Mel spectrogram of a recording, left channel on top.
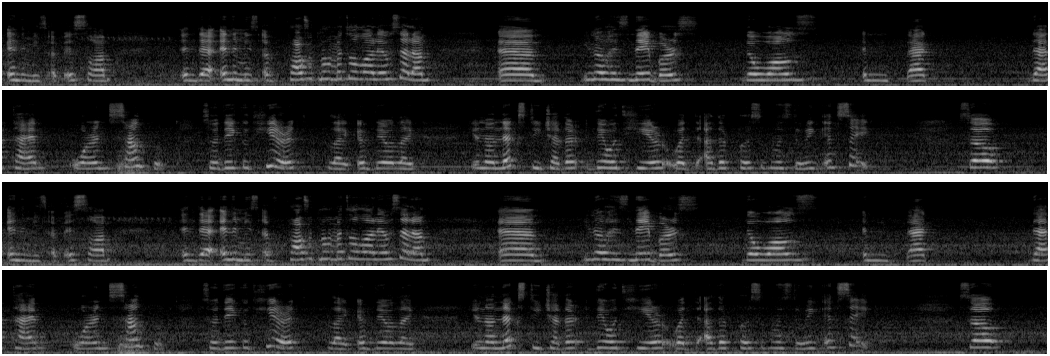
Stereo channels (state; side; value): normal; both; correlation 0.48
